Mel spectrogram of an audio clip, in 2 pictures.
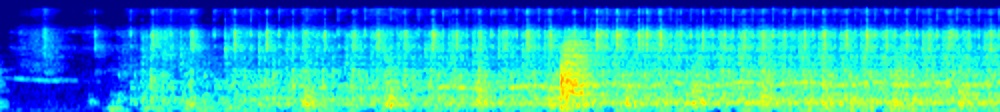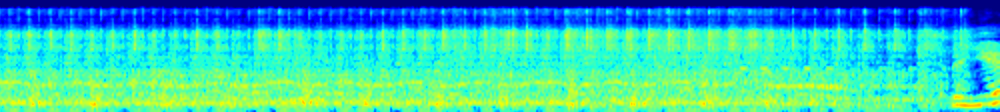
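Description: Usha sewing machine stitching a seam steadily at speed. It starts up about half a second in and runs until just before the end, with one sharp click about three seconds in.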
